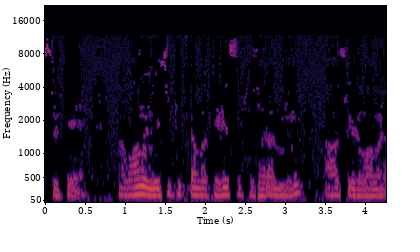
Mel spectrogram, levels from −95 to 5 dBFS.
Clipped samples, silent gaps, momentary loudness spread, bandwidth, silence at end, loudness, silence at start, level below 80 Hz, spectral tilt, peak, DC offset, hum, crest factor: under 0.1%; none; 12 LU; 12 kHz; 0 s; -46 LUFS; 0 s; -70 dBFS; -6 dB/octave; -30 dBFS; under 0.1%; none; 16 dB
